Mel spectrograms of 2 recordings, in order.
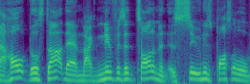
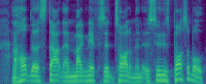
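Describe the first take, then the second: First: It is said in a mocking, sarcastic tone. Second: It is read out in a plain, neutral tone.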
